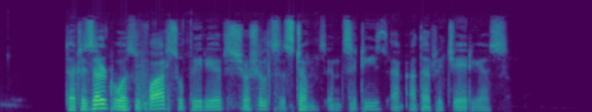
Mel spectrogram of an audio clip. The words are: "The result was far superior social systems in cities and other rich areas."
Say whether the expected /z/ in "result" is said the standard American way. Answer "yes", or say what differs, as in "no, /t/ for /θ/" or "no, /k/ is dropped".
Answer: yes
